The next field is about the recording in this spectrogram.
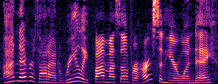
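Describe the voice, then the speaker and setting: A woman's voice: high-pitched, lively intonation, normal speed, fairly bright tone, a little hiss or hum. A woman playing a spirited, easygoing young rock musician in a video game, folksy, confident and friendly. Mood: reassuring.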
